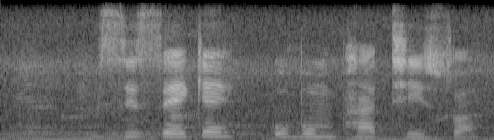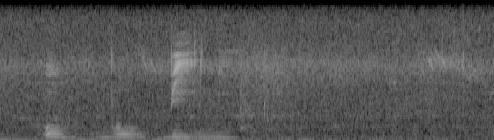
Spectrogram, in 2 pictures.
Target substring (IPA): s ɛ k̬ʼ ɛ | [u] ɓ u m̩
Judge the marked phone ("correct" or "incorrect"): correct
